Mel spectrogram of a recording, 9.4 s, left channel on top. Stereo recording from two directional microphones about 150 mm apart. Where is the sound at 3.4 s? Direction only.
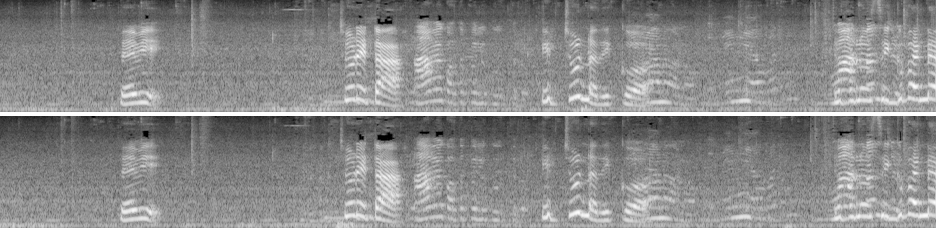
5° right (ahead or behind).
